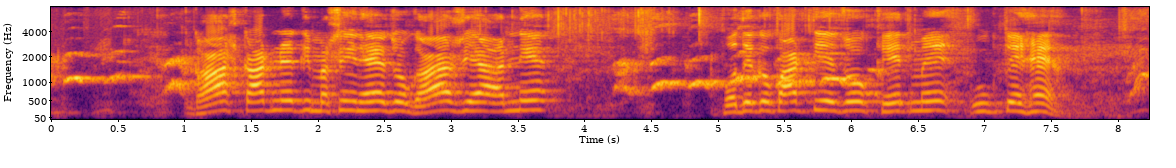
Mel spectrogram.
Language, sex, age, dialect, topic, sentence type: Hindi, female, 18-24, Marwari Dhudhari, agriculture, statement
